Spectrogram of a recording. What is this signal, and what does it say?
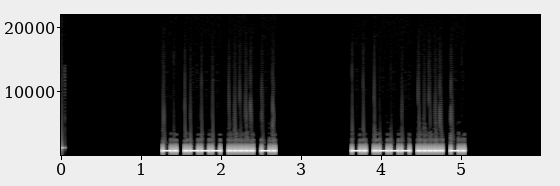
Morse code, heard as a keyed tone, about 34 wpm, 700 Hz. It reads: NJ5N NJ5N
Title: Call Signs Repeated 3x - 35wpm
